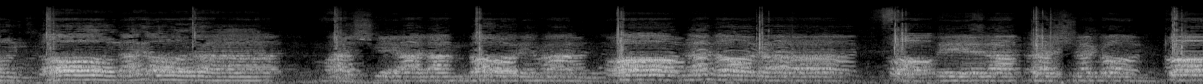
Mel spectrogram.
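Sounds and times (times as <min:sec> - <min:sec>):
men chanting a lament in unison: 0:00.0 - 0:12.0.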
